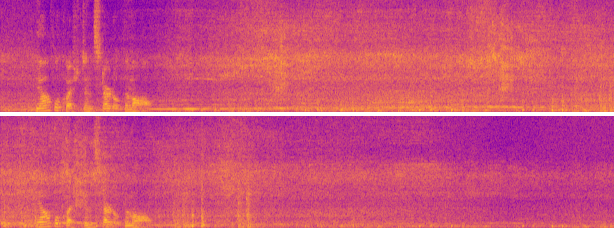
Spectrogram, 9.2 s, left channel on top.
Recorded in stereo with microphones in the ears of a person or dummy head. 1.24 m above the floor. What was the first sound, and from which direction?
A man speaking, 30° left (ahead or behind).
